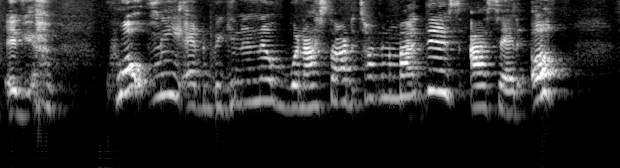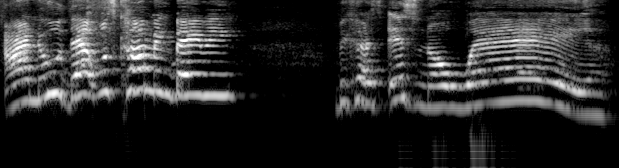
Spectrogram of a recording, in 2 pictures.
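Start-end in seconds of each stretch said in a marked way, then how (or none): 4.0-6.5 loud, high I-told-you-so; vindicated exclamation. Retold or imitated. Viewer who called it from the beginning, vindicated. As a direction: crow it out loud. Crowing that she predicted it.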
